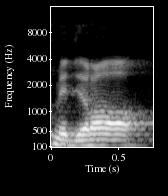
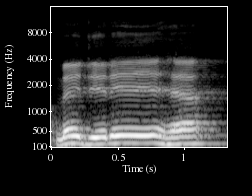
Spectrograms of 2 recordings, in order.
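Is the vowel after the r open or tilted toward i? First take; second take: open; tilted. First: The vowel after r is a pure open a. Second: The vowel after r leans strongly toward i. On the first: The speaker calls it wrong. "ما قلوش مجراء، ما يمكنش" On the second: The speaker calls it right. "مجريها كبرى"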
